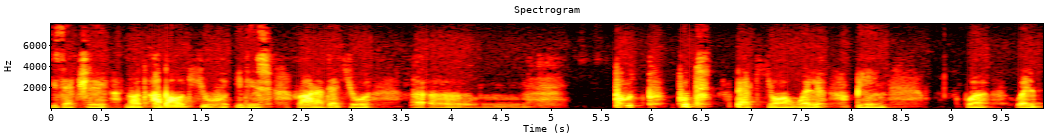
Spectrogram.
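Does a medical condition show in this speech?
Yes: stuttering; cause unknown, only one in family who stutters, german mother tongue, born in austria; seen as an obstacle to recording audiobooks; here repeated sounds, repeated words.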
